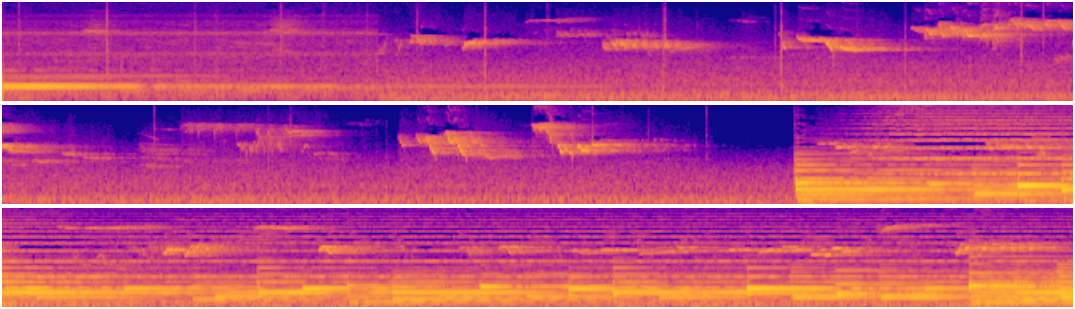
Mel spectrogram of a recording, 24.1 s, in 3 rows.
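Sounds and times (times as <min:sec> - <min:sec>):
background music: 0:00.0 - 0:04.3, 0:14.0 - 0:24.0
birds chirping: 0:00.0 - 0:13.2, 0:14.0 - 0:24.0
faint outdoor hiss: 0:00.0 - 0:24.0.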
